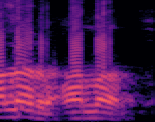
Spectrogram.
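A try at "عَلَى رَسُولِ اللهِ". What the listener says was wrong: না, তখন এই তাসদিদটাও থাকবে না। আলা, আলা রসুলিল্লাহি।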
